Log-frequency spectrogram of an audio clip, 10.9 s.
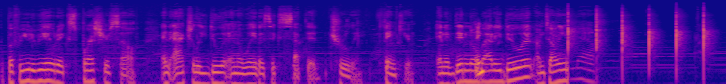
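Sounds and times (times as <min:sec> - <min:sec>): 
speech: 0:00.1 - 0:08.5
clapping: 0:08.5 - 0:10.8.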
